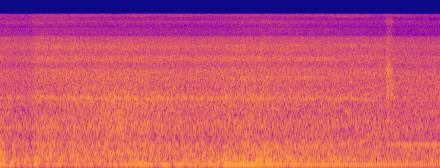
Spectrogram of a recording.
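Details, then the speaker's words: Honda Beat FI scooter (complaint: hesitates when throttle opened) after reinstalling the air cleaner cover: small single buzzes along at steady even idle with no stumbles; normal idle. "tekanan berjalan dengan normal ketutupan ini lagi agar langsam dari motor ini bisa stabil"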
